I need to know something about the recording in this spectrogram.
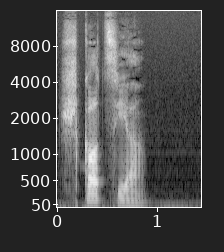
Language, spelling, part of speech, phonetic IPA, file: Polish, Szkocja, proper noun, [ˈʃkɔt͡sʲja], Pl-Szkocja.ogg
